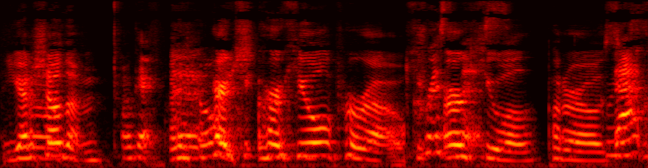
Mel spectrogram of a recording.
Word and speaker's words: Hercule: You don't pronounce the H.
